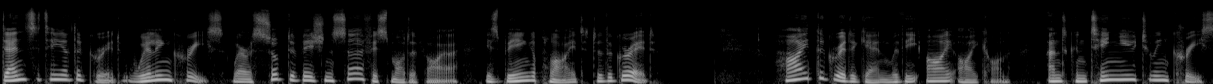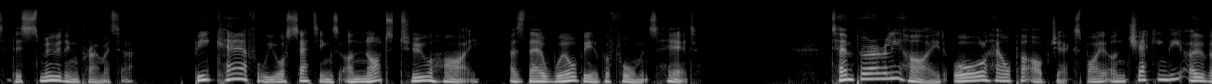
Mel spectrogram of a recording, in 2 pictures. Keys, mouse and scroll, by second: 8.7-12.2 middle drag, 12.2-23.3 drag, 23.3-24.2 middle drag.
